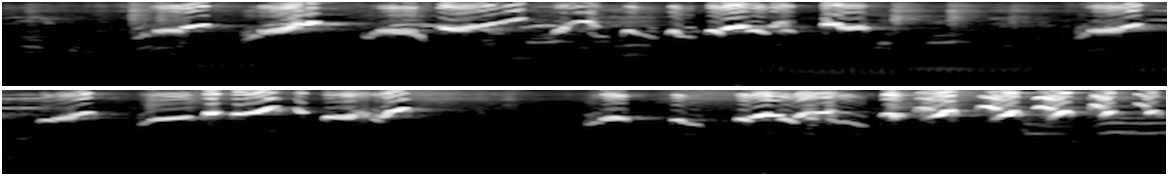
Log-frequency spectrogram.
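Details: White-rumped shama tested against neighbours' birds, giving loud bursts of short rising chirps and whistled upslurs in quick repeated phrases, a brief pause near the sixth second, then renewed rapid chirping.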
